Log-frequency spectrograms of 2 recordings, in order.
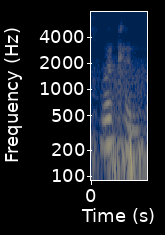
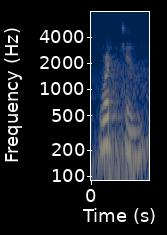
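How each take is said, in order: First: The words run together with a weak 'can'. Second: The words run together with a weak 'can'.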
